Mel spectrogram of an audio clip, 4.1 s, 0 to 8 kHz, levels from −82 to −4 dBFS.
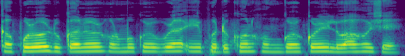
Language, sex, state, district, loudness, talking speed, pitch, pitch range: Assamese, male, Assam, Sonitpur, -16 LUFS, 165 wpm, 170 Hz, 165-180 Hz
